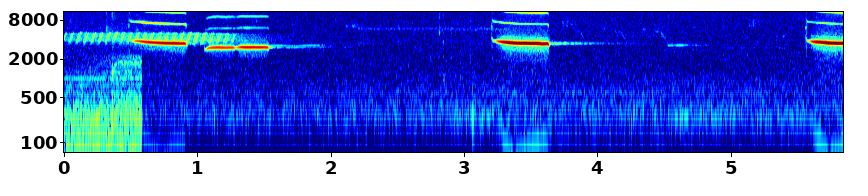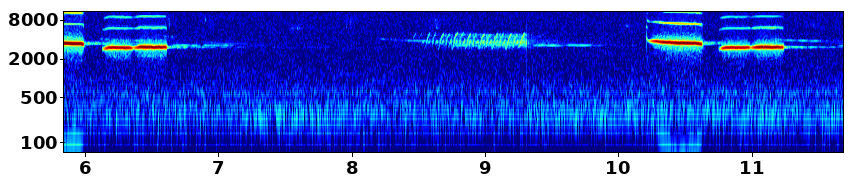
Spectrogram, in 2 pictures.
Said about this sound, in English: During late winter, as the small flocks start to break up, male chickadees start to give their clear, whistled Phoebe song, and it's even more prominent when the breeding males start to define their territory. Here's that song.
